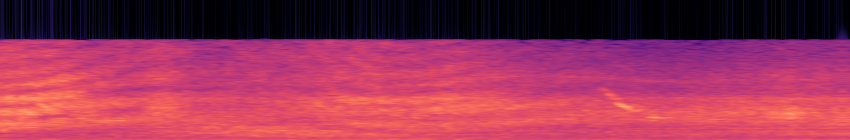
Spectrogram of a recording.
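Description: Fuel tanker truck's diesel engine running as the truck turns and drives past: a loud, deep rumble over a noisy hiss, heaviest about one to two seconds in.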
